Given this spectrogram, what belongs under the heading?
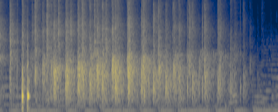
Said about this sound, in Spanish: Así que de parte de la comunidad, de parte de los medios, yo creo que es partir, ¿cierto?, con este primer aplauso, ¿cierto?, para el equipo médico del Hospital de Mejillón.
